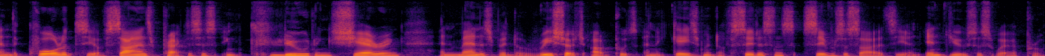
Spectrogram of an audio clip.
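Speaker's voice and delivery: slow, deliberate, measured reading aloud, word by word. Reading a long sentence aloud to listeners, reading out slowly. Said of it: "I'm going to read it out as slowly".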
